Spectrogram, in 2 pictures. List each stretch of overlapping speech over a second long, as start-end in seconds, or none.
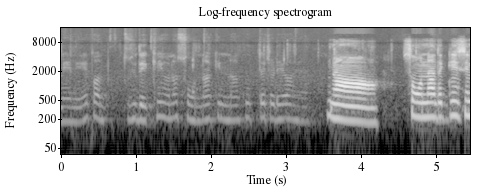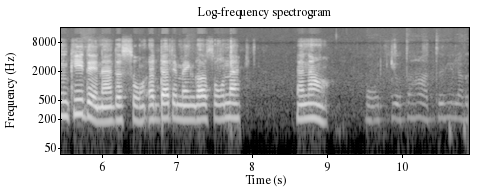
none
